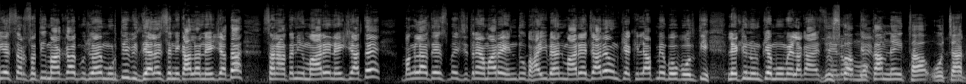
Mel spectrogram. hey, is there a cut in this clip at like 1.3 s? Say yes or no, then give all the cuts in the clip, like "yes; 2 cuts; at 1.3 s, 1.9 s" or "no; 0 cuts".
no; 1 cut; at 8.3 s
